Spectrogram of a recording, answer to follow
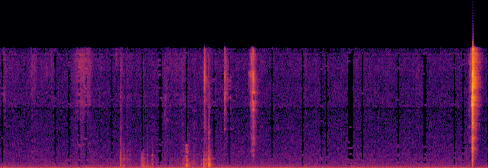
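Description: Craft ribbon being handled and shaped by hand: a few faint rustles and light clicks in the middle, then one sharp click near the end, over a quiet room hum.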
